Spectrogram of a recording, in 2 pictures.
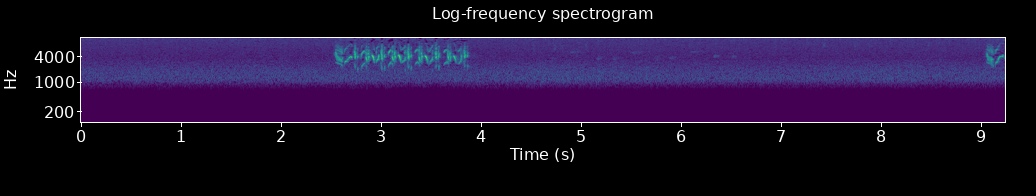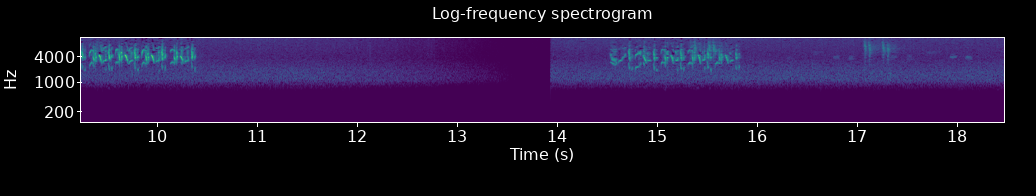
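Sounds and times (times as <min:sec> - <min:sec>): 
bird giving rapid high warbling chirps: 0:02.5 - 0:03.9, 0:09.0 - 0:10.4, 0:14.5 - 0:15.8, 0:16.8 - 0:18.2.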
